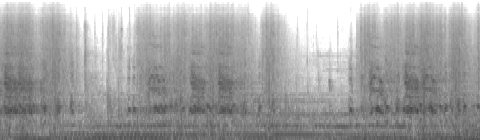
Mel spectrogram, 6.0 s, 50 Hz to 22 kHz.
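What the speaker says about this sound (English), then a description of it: "Here's some chickens." Steady chicken clucking in Metal Gear Solid 4 over a continuous game-like ambient hum, several birds fussing at moderate volume throughout.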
